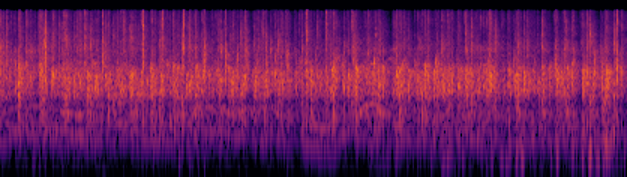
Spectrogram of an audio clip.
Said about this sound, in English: Could I just lead a round of applause for our panel?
